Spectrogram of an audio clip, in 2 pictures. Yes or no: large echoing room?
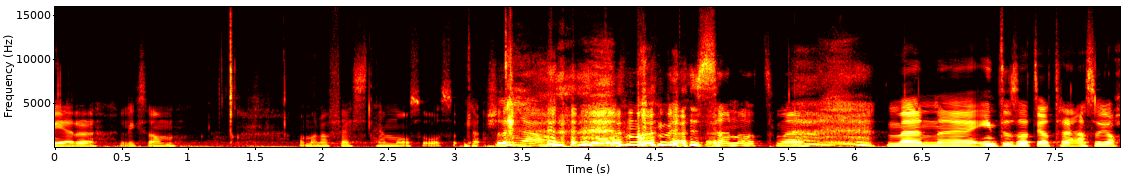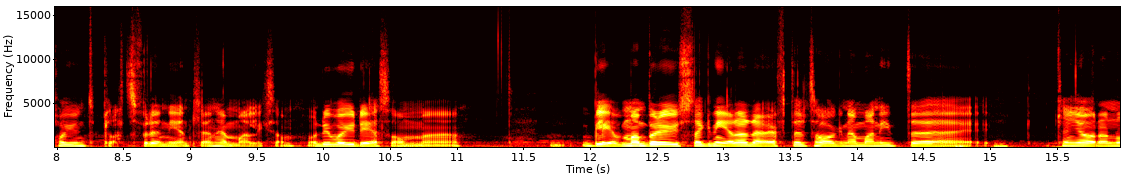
no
